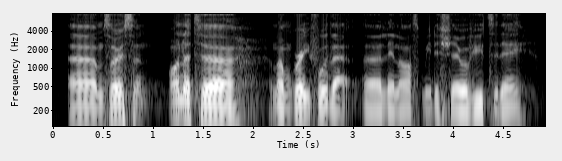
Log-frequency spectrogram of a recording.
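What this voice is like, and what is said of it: London English accent. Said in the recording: “From London, England. You probably can tell by my accent, it's a bit different.”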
